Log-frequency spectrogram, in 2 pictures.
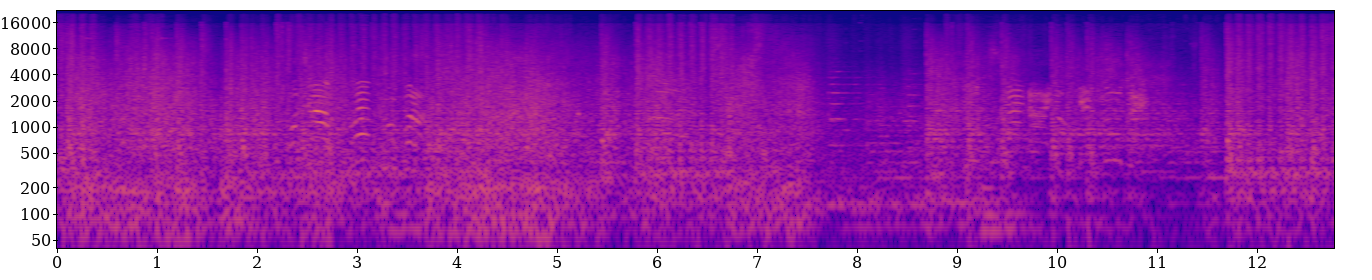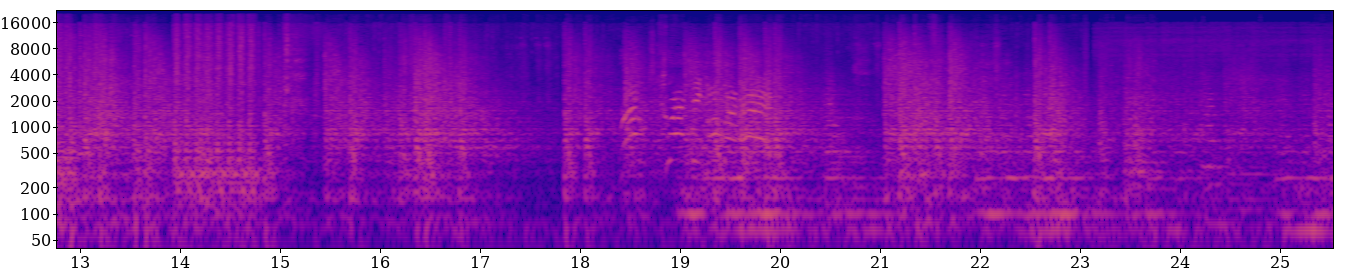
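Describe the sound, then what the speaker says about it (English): Heavy, chaotic gunfire and explosive impacts from a high-explosive artillery barrage in a real-time tactics war game, dense bursts and booms layered over music and battle noise throughout, loud and sustained. "High explosive barrage does a little light damage to those squads in green cover."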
